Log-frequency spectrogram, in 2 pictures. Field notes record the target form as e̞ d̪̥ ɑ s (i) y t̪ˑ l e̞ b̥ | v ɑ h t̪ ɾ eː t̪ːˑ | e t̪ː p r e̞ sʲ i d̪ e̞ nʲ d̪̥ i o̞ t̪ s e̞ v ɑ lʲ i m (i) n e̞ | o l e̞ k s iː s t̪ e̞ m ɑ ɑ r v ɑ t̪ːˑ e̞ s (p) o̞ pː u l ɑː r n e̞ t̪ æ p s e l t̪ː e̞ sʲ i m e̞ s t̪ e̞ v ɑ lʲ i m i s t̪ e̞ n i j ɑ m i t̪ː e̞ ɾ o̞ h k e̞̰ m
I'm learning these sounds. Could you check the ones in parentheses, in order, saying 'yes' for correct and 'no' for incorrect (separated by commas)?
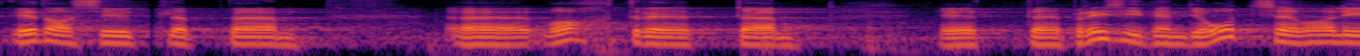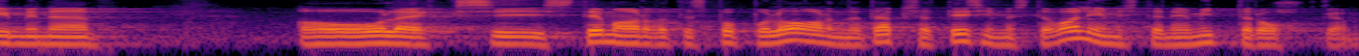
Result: yes, yes, yes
